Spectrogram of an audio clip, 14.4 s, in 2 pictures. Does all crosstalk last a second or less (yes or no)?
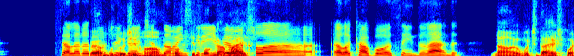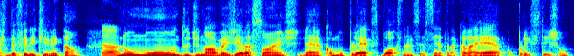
no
